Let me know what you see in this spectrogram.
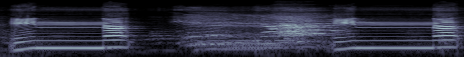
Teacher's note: نون کے اوپر تشدید کی علامت ہے، غنہ کریں گے. إن إن نون کی آواز کو لمبا نہیں کرنا.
